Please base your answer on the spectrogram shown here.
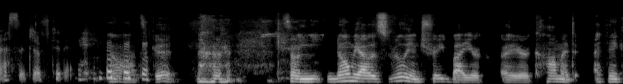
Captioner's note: laughs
